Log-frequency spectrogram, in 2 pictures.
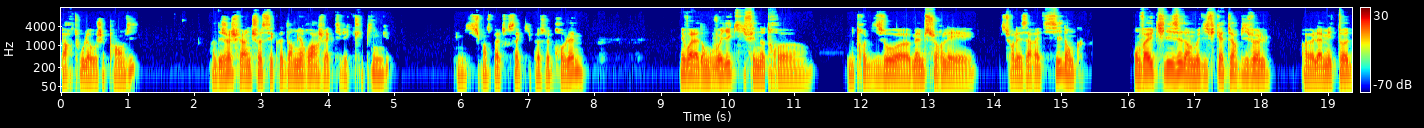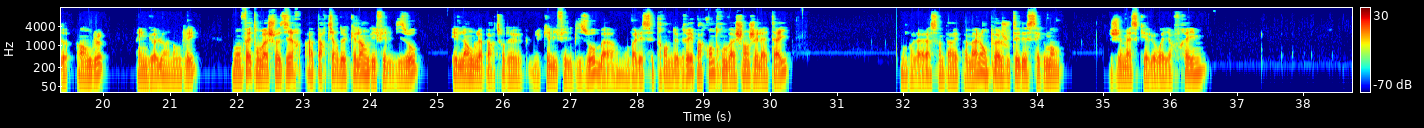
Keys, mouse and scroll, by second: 0.3 shift+middle click, 1.6 click, 4.3 click, 5.8 middle click, 8.4-8.8 scroll up 2, 15.1-15.6 scroll down 2, 20.8 click, 25.0 shift+click, 30.5 shift+click, 31.3-31.7 scroll down 3, 31.4 middle click, 31.7 scroll up 3, 31.8 middle click, 32.1 middle click, 34.1 click, 34.5 scroll down 3, 34.6 middle click, 34.8 middle click, 35.2 click, 36.8 middle click, 37.7 shift+middle click, 38.0 middle click.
